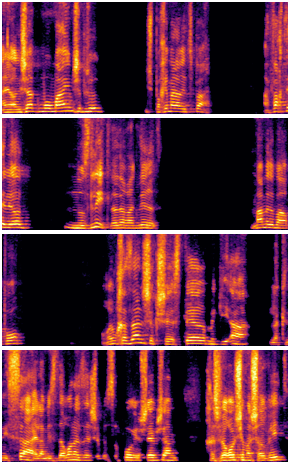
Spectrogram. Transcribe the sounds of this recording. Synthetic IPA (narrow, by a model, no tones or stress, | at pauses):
animaʁɡiʃakmo̞maimʃ̬e̞p̬aʃut̪̚ | niʃpaχimalaʁit͡spa | afaχt̪ilijo̞t | nozlitlojd̪ealaɡd̪iʁedze | mamed̪ubaʁpo̞ | o̰mimχazalʃe̞kʃeːst̪e̞ʁme̞ɡiʔa | laknisaelamis̬d̪aʁo̞naze̞ʃebeso̞fo̞jo̞ʃe̞vʃam | χaʃveʁo̞ʃimaʃaʁvit̪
